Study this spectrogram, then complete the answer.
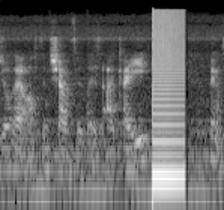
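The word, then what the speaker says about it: açaí: So when you're on the beach, one of the things you'll hear often shouted is acai. I think I'm saying it right. Acai.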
